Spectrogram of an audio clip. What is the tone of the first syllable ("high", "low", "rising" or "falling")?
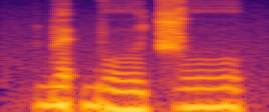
high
